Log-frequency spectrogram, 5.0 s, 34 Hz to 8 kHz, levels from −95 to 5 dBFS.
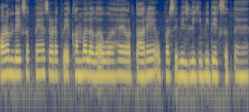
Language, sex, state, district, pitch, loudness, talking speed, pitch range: Hindi, female, Chandigarh, Chandigarh, 205 Hz, -17 LUFS, 250 wpm, 200-215 Hz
